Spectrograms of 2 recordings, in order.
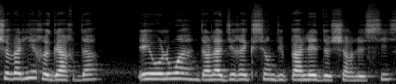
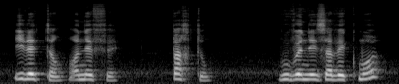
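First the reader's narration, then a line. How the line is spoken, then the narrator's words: Cold. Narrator (French): dit-il froidement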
